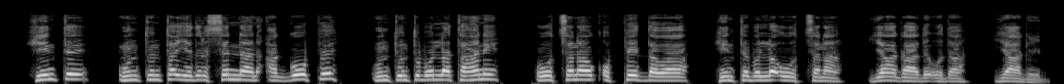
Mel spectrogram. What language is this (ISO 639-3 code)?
dwr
